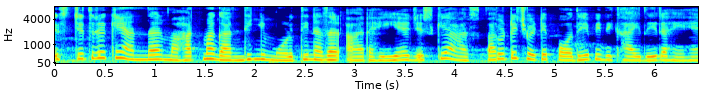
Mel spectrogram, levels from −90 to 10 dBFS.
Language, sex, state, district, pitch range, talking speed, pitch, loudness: Hindi, female, Maharashtra, Chandrapur, 195-250 Hz, 195 wpm, 215 Hz, -22 LUFS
